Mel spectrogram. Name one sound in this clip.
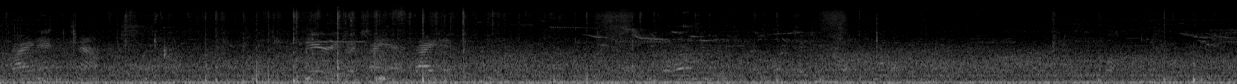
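A horse's hooves thud on soft dirt at a canter.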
